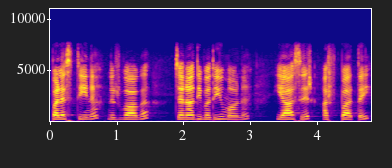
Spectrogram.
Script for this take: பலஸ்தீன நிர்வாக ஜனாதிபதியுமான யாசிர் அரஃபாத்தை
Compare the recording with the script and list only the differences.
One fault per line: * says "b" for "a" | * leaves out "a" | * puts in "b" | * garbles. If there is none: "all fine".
all fine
